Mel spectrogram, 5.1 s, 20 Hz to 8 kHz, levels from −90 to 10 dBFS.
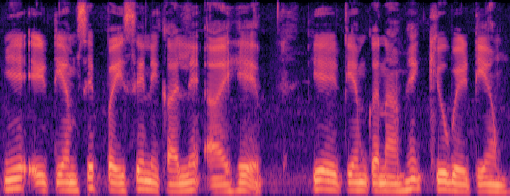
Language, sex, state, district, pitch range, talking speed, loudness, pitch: Hindi, male, Madhya Pradesh, Dhar, 110-130 Hz, 175 wpm, -14 LUFS, 120 Hz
